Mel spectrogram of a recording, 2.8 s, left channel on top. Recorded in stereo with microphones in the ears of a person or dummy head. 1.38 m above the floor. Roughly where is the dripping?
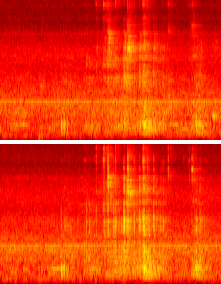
Right.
